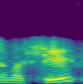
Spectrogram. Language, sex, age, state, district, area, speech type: Hindi, female, 45-60, Uttar Pradesh, Azamgarh, rural, conversation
